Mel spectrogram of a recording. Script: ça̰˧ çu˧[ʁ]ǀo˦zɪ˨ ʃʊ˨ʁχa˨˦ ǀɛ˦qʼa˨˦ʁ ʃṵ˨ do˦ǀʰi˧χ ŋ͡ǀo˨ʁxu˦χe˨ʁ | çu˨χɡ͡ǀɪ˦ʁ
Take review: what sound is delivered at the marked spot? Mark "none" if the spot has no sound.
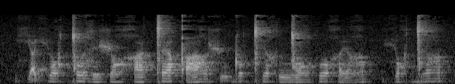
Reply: ʁ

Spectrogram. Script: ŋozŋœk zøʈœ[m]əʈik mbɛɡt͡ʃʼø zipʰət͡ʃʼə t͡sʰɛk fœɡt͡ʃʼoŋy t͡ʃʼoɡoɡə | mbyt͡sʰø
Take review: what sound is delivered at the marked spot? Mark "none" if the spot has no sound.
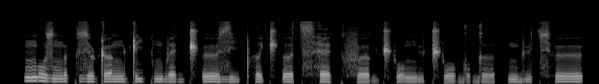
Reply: ŋ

